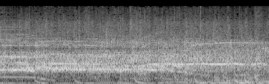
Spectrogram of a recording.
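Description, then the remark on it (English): A loud, dense wash of crowd applause with cheering and whoops for guest Rob Brydon, sustained throughout at a steady level, sounding full like a live audience. “Ladies and gentlemen, give a massive round of applause, Rob Brydon!”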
